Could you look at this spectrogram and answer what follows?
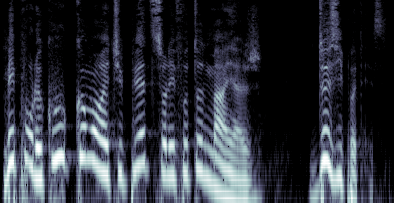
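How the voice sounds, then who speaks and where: A man's voice: sits high, huge pitch swings, brisk, mellow, dry recording, clean studio sound. A man presenting a scripted comic music column as a mock-detective story, with punchy asides.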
